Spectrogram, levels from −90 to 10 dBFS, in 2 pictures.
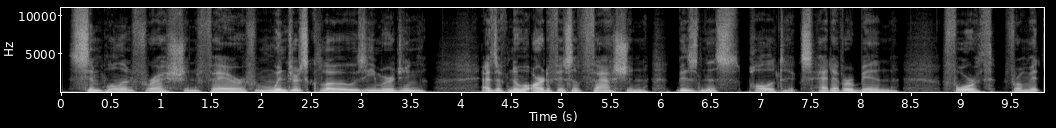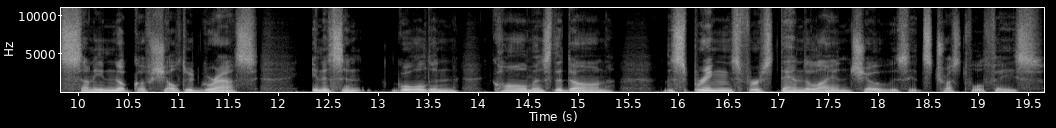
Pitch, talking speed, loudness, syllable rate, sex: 105 Hz, 125 wpm, -22 LUFS, 3.9 syllables/s, male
